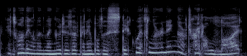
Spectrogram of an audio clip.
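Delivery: ordinary delivery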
